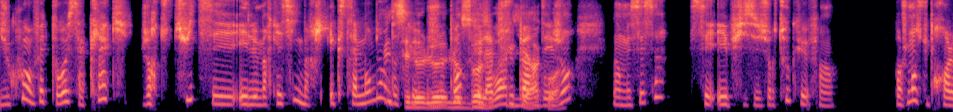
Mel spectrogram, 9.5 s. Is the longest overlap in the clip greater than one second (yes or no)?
yes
